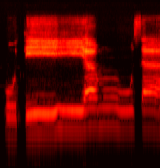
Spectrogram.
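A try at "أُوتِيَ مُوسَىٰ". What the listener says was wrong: bukan U-nya panjang. Utia Musa wa Isa. Pendek ya-nya. Utia Musa wa Isa.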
